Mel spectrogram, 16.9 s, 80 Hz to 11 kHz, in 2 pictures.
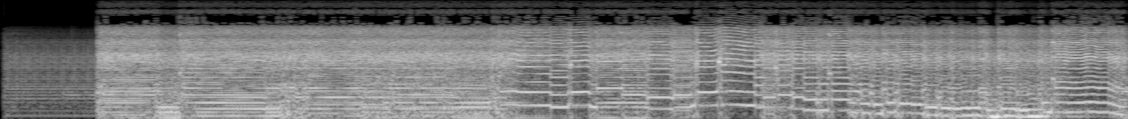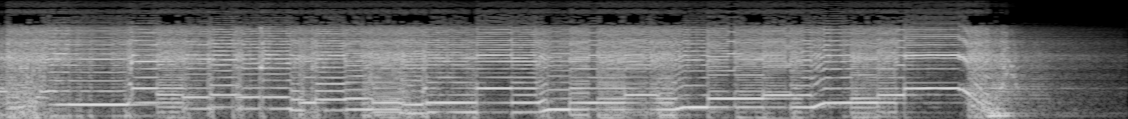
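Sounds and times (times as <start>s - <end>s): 
distorted guitar solo through a modelling amp: 0.0s - 16.9s.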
